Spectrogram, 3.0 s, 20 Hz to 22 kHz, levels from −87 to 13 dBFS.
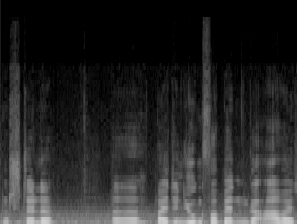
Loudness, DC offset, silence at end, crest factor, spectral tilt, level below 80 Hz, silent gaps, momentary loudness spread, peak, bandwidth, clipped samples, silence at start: -16 LUFS; under 0.1%; 0 s; 14 dB; -7 dB/octave; -30 dBFS; none; 13 LU; -2 dBFS; 13 kHz; under 0.1%; 0 s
